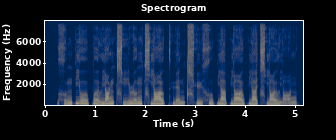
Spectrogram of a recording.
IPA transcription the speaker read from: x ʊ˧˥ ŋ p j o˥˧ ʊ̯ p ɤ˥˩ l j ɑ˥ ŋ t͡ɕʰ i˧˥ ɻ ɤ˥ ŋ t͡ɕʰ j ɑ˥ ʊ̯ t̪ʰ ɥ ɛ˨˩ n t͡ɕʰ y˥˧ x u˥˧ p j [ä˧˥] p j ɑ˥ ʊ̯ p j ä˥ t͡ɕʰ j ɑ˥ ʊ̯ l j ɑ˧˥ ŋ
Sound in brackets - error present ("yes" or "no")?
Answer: yes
